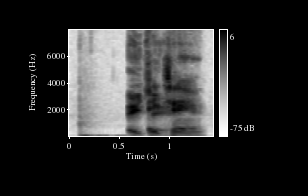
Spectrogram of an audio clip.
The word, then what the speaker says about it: Etienne: So he's correcting people. He says hopefully he says he doesn't think people will have a problem pronouncing his name because he's from that area.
